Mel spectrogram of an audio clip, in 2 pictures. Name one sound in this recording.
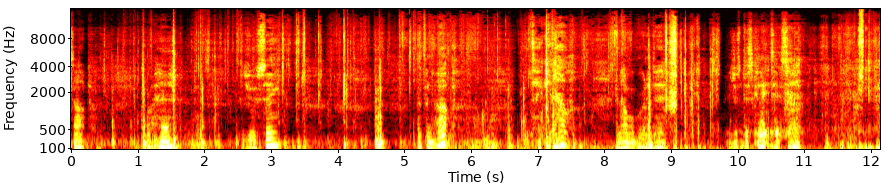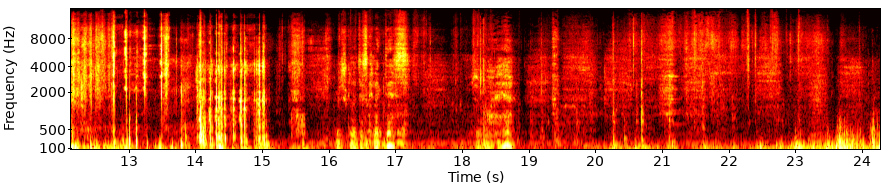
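A plastic connector clicks and rattles as hands work on it.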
